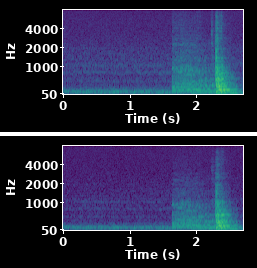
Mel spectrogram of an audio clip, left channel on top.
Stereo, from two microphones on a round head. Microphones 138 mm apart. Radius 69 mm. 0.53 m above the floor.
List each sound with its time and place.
1.6 s a sliding door: 60° left (ahead or behind), 1.5 m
